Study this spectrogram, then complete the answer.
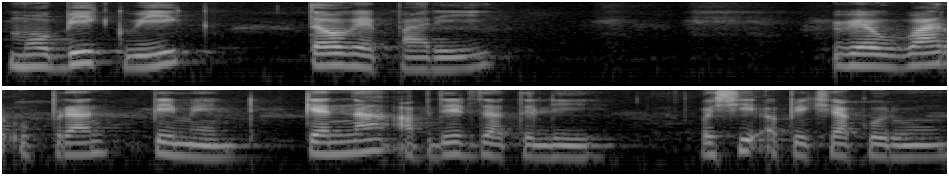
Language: Konkani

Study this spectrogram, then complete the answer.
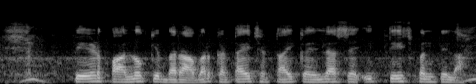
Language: Bhojpuri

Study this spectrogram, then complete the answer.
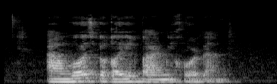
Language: Persian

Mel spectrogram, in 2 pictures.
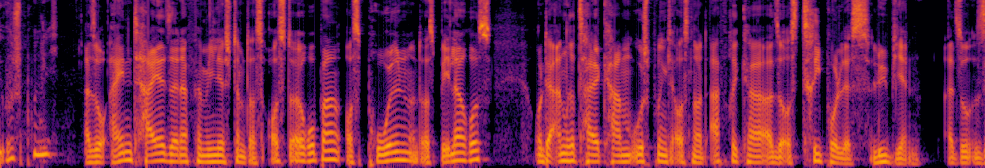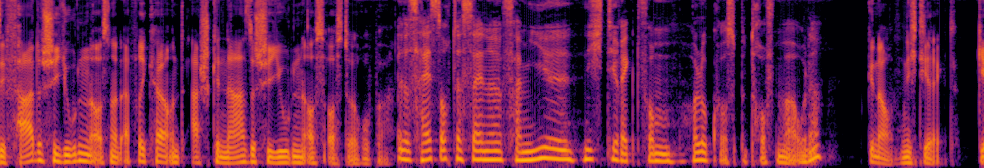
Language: German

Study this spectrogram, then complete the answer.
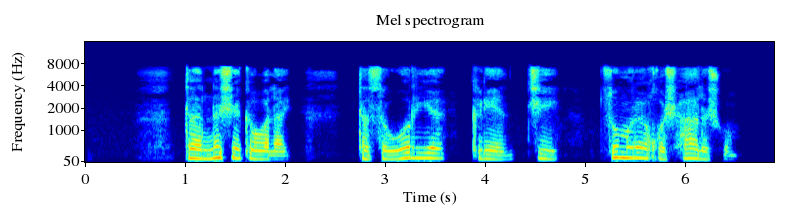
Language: Pashto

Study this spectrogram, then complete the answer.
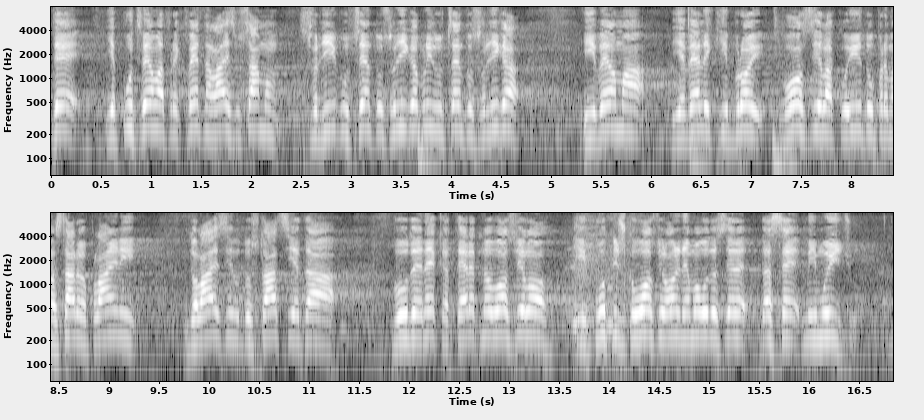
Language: Serbian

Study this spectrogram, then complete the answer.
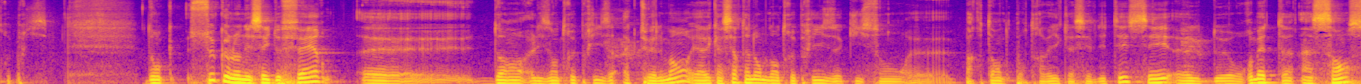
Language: French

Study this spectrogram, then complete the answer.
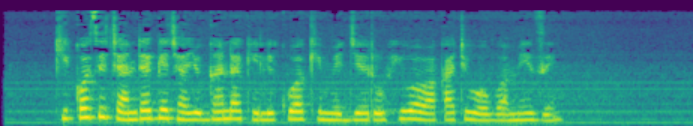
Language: Swahili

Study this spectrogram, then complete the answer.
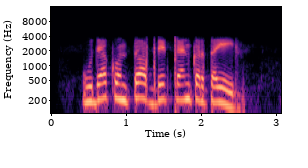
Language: Marathi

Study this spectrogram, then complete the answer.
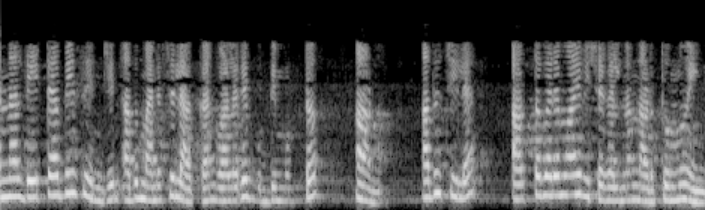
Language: Malayalam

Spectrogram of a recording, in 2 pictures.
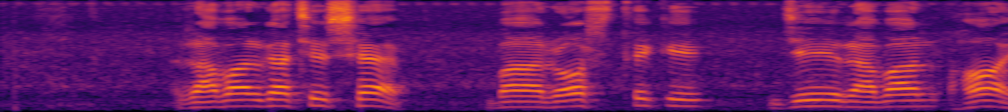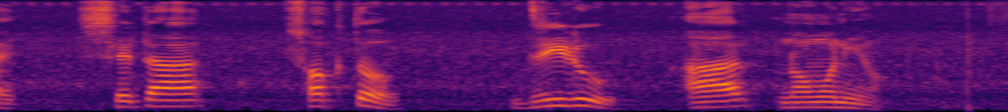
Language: Bangla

